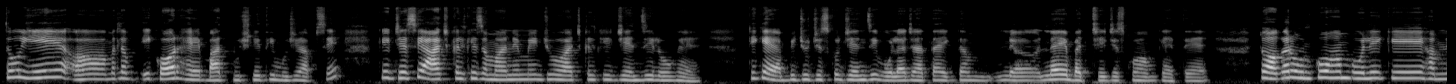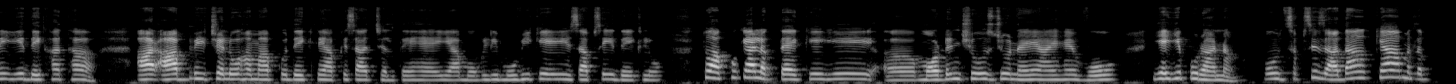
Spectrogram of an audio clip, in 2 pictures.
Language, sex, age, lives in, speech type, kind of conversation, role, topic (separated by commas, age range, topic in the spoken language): Hindi, female, 35-39, India, conversation, podcast, host, Kya koi TV show ya cartoon tha jo tum hamesha dekhte the?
